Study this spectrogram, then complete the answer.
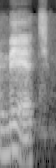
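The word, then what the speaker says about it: Maat: Isso foi representado pelos egípcios como o salão de Meet, escreve M-A-A-T, né? Mas se fala, né? A maneira de se pronunciar é Meet.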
